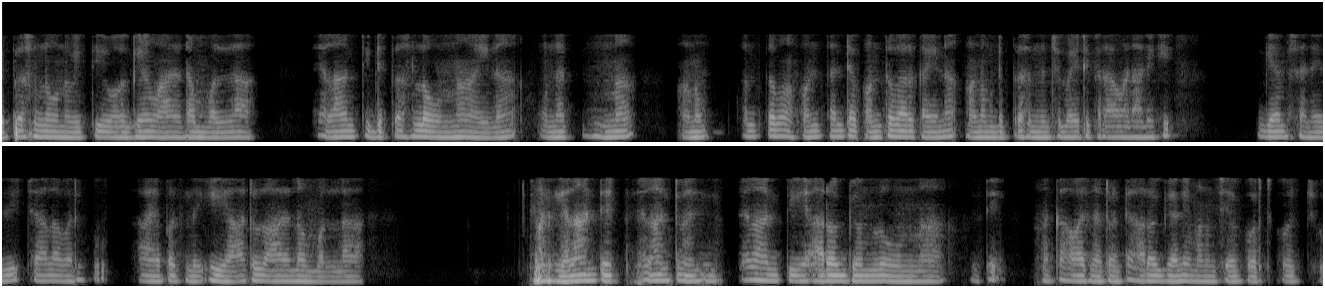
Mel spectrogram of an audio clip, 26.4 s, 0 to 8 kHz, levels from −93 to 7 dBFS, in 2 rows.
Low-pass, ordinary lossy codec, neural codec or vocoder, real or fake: 7.2 kHz; AAC, 16 kbps; autoencoder, 48 kHz, 32 numbers a frame, DAC-VAE, trained on Japanese speech; fake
